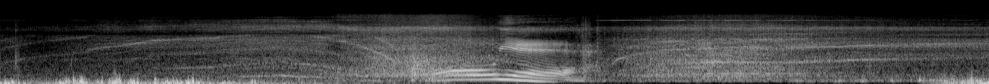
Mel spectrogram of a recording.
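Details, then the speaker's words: Car fitted with new 15-tooth gear, speed run on snow and ice: high whine sweeping up and down with throttle over motor hum; owner thinks gear mesh is too tight and needs backing off. "get a speed run in nice and safely sounds like the mesh needs to be just backed off by here"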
